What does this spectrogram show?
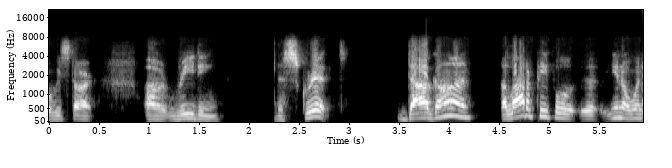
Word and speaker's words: Dagon: But nonetheless, there was an event called the Great Vowel Shift, and because of that, we say Dagon in the modern English, but the word is doggone.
